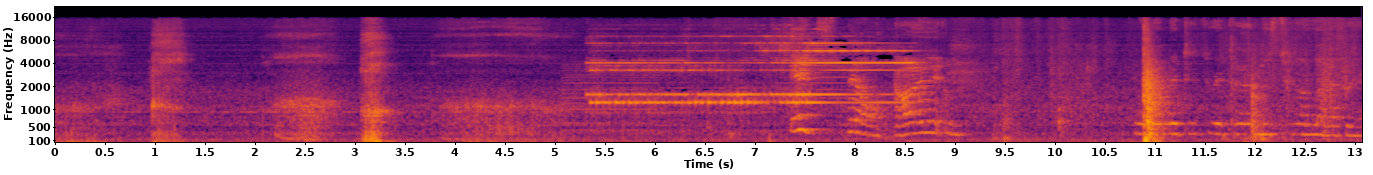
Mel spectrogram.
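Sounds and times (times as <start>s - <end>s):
child snoring: 0.0s - 1.4s, 2.1s - 5.1s
electronic ringing tone: 5.3s - 8.9s.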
